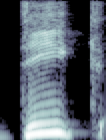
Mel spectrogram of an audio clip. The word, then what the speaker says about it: Deke: Deke, like Deacon, dude.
